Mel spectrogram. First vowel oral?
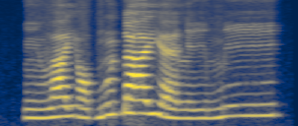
no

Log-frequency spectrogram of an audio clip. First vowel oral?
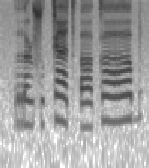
yes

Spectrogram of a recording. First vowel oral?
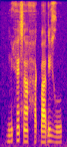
no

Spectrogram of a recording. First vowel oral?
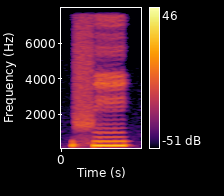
yes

